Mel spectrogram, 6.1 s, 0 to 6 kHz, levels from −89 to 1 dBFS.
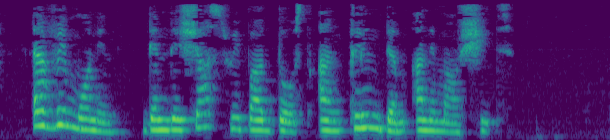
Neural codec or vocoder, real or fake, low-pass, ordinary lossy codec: none; real; 5.4 kHz; MP3, 24 kbps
